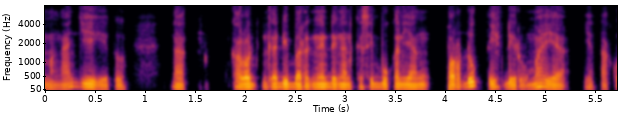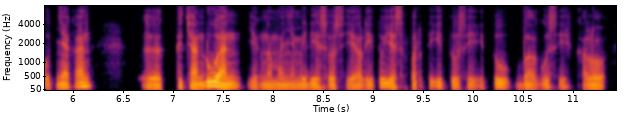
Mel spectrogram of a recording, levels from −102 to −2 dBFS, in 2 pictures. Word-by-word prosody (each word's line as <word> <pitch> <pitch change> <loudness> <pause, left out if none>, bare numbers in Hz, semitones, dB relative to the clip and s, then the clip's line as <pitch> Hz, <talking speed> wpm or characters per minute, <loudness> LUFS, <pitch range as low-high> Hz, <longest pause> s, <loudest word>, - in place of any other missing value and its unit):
mengaji 105 0 -1
gitu. 95 -1 -7 0.5
Nah - - 0 0.5
kalau 110 +1 +5
nggak 115 0 0
dibarengin 115 0 +3
dengan 110 -1 +2
kesibukan 115 0 -2
yang 110 -1 +1 0.2
produktif 115 +2 +3
di 100 - +1
rumah 115 +7 -2
ya, 105 -2 0 0.2
ya 110 - -10
takutnya 110 +4 -2
kan, 140 +2 +3 0.5
eee, 105 0 +1 0.2
kecanduan 120 0 +7
yang 110 -2 -6
namanya 110 0 -3
media 105 -1 -1
sosial 105 +1 -4
itu 130 +6 -2
ya 120 - +2
seperti 130 +2 -7
itu 120 - -4
sih, 105 - -9
itu 125 0 -1
bagus 110 +3 -6
sih 120 - -10
kalau, 105 -2 -1
110 Hz, 165 wpm, -25 LUFS, 105-120 Hz, 0.5 s, kecanduan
